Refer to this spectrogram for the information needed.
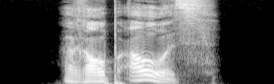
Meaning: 1. singular imperative of ausrauben 2. first-person singular present of ausrauben
- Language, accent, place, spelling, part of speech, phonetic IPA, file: German, Germany, Berlin, raub aus, verb, [ˌʁaʊ̯p ˈaʊ̯s], De-raub aus.ogg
